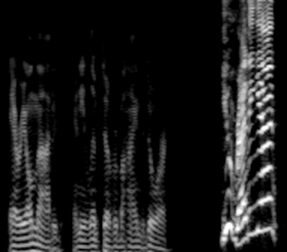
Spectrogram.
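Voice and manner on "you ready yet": much higher and louder impatient yell. Acted. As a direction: bellow it from the living room. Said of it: "Grossman yelled".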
